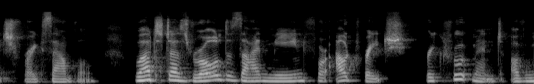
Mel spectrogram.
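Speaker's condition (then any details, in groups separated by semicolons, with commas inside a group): No condition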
